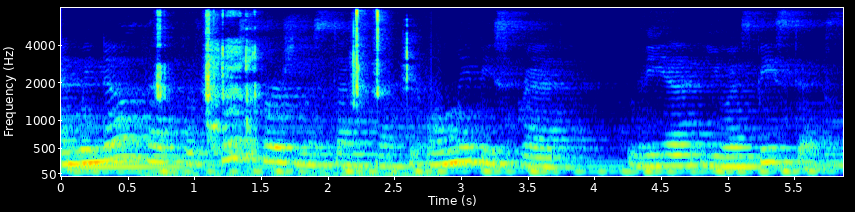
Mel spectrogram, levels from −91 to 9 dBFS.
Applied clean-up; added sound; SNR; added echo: none; Camera; 2 dB; reverberation time 1.0 s.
